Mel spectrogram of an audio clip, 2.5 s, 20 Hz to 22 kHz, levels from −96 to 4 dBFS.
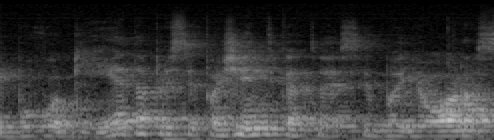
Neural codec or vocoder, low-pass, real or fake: vocoder, 48 kHz, 128 mel bands, Vocos; 19.8 kHz; fake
